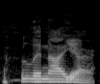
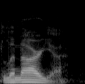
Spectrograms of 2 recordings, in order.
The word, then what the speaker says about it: Linaria: I just pronounce it differently than you do. Linayar. Yeah, I've stayed there. That's actually that seems to be the main port. Linaria is where I go.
